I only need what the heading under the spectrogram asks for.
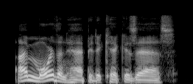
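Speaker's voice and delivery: ordinary delivery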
